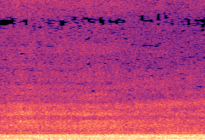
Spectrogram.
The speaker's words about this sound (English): if you can hear the waves crashing, it is because I am on the beach right now.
